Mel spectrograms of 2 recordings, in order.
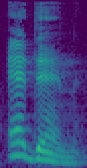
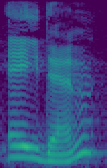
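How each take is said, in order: First: Both vowels have the same sound. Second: The first vowel differs from the second vowel. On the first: This is the modern Israeli pronunciation. "It's two vowels the same" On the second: This is the biblical pronunciation. "a proper biblical pronunciation of that word"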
